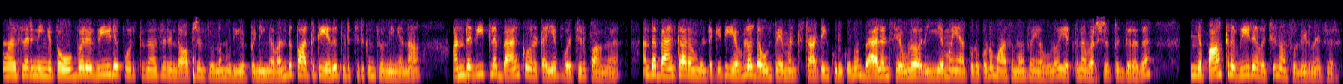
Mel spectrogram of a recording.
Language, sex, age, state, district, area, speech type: Tamil, female, 45-60, Tamil Nadu, Madurai, urban, conversation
